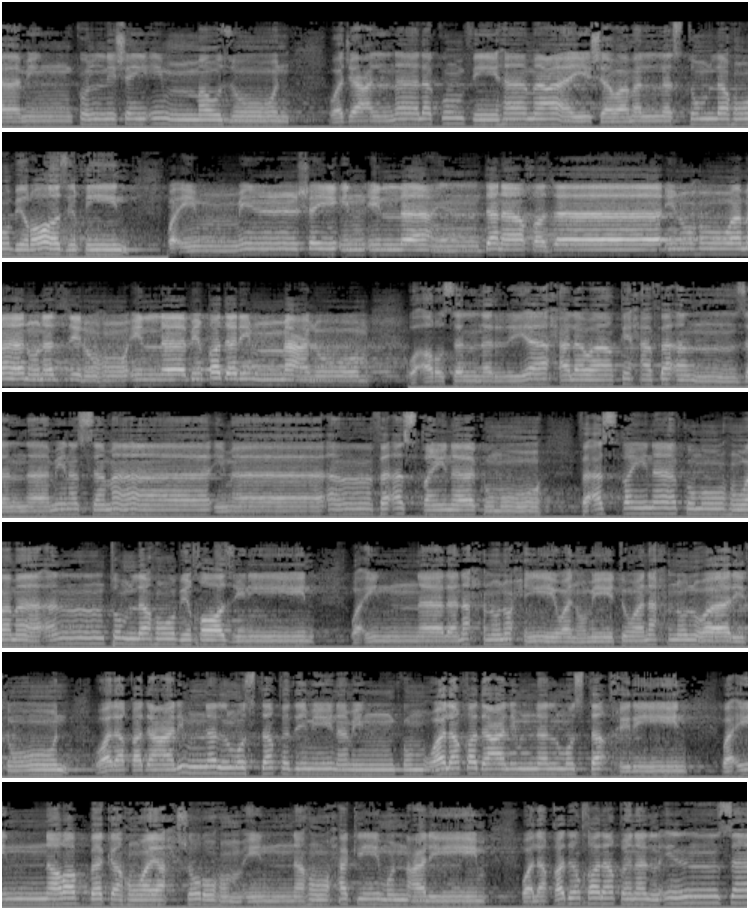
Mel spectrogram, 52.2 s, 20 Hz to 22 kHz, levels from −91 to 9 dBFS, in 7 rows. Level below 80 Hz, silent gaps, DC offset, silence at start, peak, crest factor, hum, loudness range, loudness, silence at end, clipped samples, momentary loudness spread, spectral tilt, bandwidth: -36 dBFS; none; under 0.1%; 0 s; -2 dBFS; 20 dB; none; 6 LU; -21 LUFS; 0 s; under 0.1%; 9 LU; -2 dB/octave; 11.5 kHz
